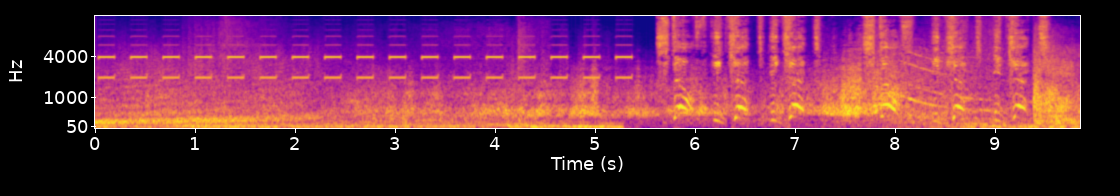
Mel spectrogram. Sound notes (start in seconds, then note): 0.0 warning system beeps; 3.5 plane engine roaring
